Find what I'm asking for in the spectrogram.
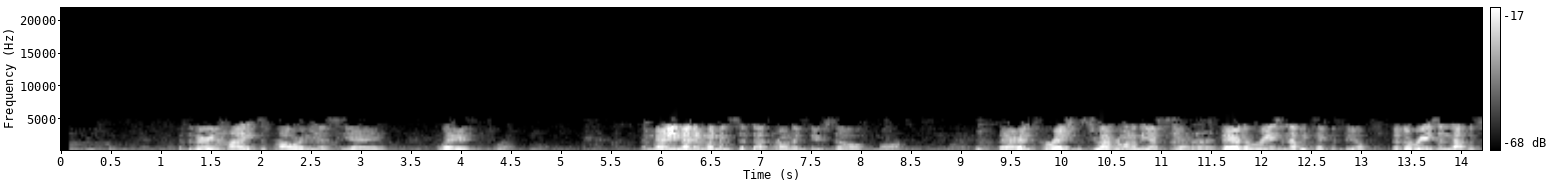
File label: Song; SCA Song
